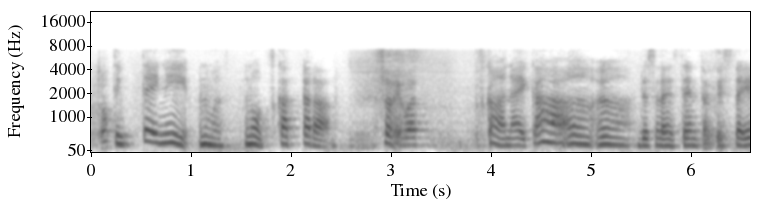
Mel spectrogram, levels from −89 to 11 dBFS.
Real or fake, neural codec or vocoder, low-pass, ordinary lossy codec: fake; codec, 16 kHz, 0.5 kbps, X-Codec, WavLM features, trained on Multilingual LibriSpeech; 7.2 kHz; MP3, 64 kbps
